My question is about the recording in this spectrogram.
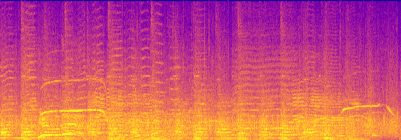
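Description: Live orchestra with horns playing on, loud and steady, with a long high note rising about a second in, while the studio audience applauds.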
